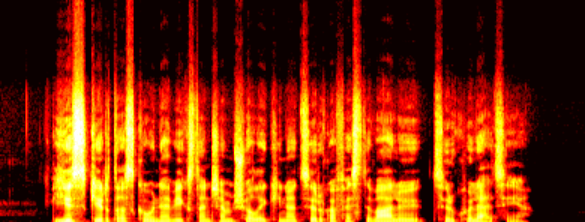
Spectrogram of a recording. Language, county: Lithuanian, Vilnius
